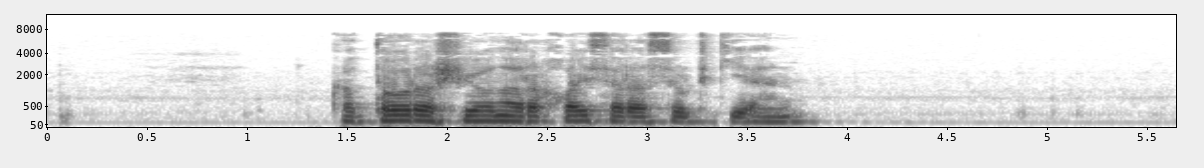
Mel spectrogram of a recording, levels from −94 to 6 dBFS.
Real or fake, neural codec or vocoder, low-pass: real; none; 7.2 kHz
